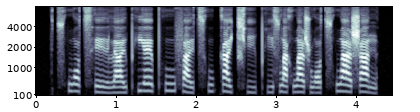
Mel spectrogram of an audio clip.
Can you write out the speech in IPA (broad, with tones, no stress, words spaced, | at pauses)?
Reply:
t͡sʰwɔ˥˩t͡sʰe˨˩ɪ̯la˧˥ɪ̯ pʰjɛ˥pʰu˥ fa˨˩ɪ̯t͡sʰu˥ka˥˩ɪ̯t͡ɕʰi˨˩ pʰi˧˥swä˧xwä˥˩ʂwɔ˧˥ t͡sʰwä˥˧ʂa˥˩n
